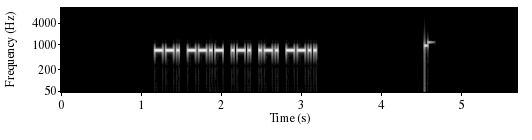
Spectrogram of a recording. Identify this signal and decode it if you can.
Morse code, heard as a keyed tone, about 34 wpm, 690 Hz. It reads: GQRRZ
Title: Code Groups - 5 Letters - 35wpm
